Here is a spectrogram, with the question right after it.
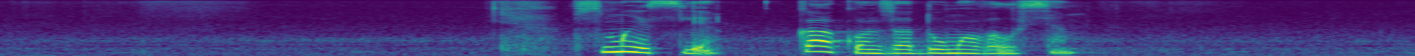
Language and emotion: Russian, neutral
